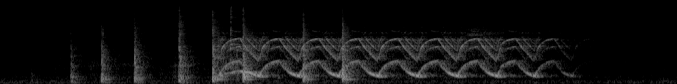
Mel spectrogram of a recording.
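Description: Electronic siren of a Paw Patrol ride-along fire truck toy, set off by pressing the light-bar button: four sharp clicks, then a fast repeating wail of about three sweeps a second for nearly four seconds before it stops.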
